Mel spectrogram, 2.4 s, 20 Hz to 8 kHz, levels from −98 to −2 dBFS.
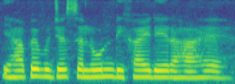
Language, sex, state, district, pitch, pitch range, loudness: Hindi, female, Arunachal Pradesh, Lower Dibang Valley, 200 Hz, 190-210 Hz, -13 LUFS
